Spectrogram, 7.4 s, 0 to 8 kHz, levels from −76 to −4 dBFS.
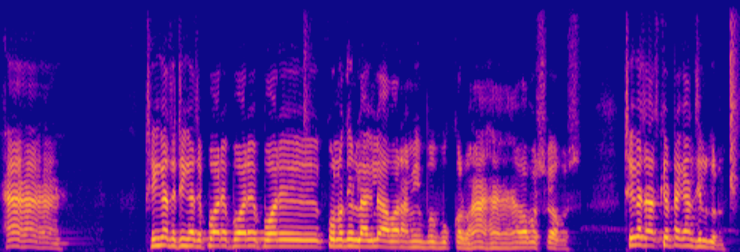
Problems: background sounds at intervals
